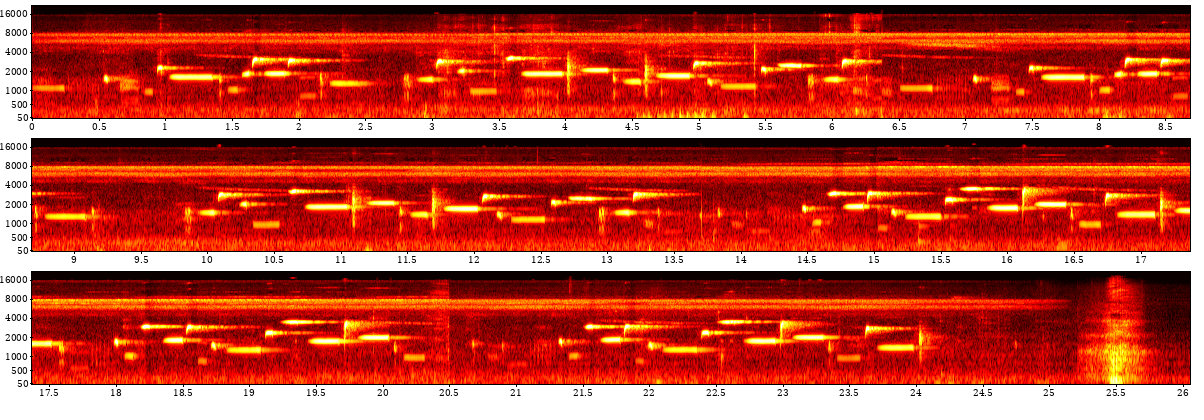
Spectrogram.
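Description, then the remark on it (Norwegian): An organ wren sings a long, flowing series of pure, fluting whistled notes in varied pitches, phrased in repeated clusters, heard alone over a steady high insect drone. “du har sendt meg eh, på forhånd uh, lyden av en orgelsmett”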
